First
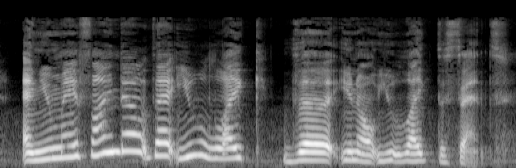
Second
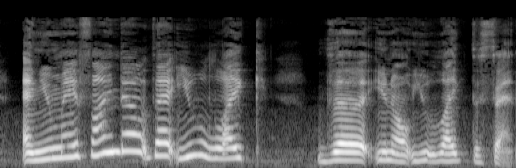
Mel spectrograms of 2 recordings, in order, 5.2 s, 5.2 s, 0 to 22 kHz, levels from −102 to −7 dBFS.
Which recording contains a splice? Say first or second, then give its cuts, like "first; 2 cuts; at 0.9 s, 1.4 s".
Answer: first; 1 cut; at 2.7 s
